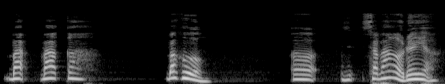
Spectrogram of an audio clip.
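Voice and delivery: taken aback, faltering; stunned stammer. Acted. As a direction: stammer in shock, pausing between words. Stunned girl meets feared man.

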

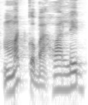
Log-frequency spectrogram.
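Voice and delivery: ordinary delivery, nothing marked

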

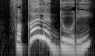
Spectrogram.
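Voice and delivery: plain reading voice

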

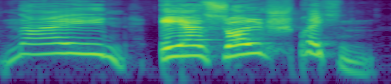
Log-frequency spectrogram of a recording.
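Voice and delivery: loud, high, slow shout from the crowd; a voice from the hall insists; slow, high, loud demand; heckler shouting. A narrator's reading.

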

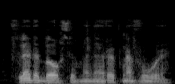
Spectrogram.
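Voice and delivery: ordinary delivery, nothing marked

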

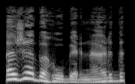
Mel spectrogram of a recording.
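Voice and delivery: usual speaking voice

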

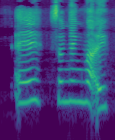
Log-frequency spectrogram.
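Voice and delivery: high, drawn-out letdown cry; disappointed protest. Acted. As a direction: protest that it ended too soon. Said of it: "Mấy đứa bực bội".

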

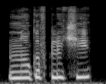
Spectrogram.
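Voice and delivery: high-pitched order; commanding wife. A narrator's reading. Wife ordering husband to switch on TV, commanding. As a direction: order him in a high wifely voice. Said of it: "приказала вторая половина".

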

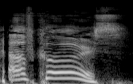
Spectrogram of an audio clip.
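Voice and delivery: high, playful "Of course"; teasing answer. Pretend. Friend teasing a friend, playful high reply. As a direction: fake a sweet yes before the twist. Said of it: "你，你真的喜欢我吗".

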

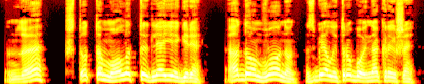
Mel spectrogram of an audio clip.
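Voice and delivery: put-on high, creaky, slow old voice; creaky old man. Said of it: "проскрипел дед".

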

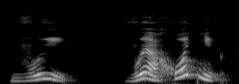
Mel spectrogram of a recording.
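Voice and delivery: halting, slow, dread-filled question; horrified. A narrator's reading. Vika asks if he is a hunter, in horror. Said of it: "с ужасом спросила Вика".

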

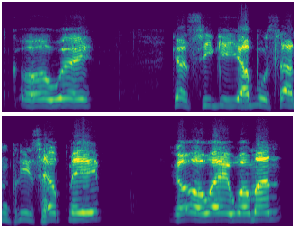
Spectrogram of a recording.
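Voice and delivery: high, frail but insistent; frail old lady. A narrator's reading. Old lady dismisses maid, asks Yabu's help, frail and high. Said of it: "her voice hoarse and frail".

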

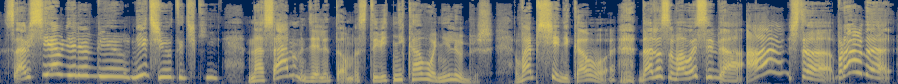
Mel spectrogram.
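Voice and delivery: high, slow smirking demon voice. Acted. Demon smirks, denying Thomas's love. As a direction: stretch it out with a sneer.

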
